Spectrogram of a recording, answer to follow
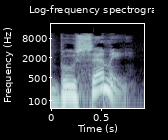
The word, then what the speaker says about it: Buscemi: and it turns out we've been saying steve buscemi's last name wrong all these years uh and i said it wrong so you'd know who i'm talking about his name i guess is busemi which is which by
